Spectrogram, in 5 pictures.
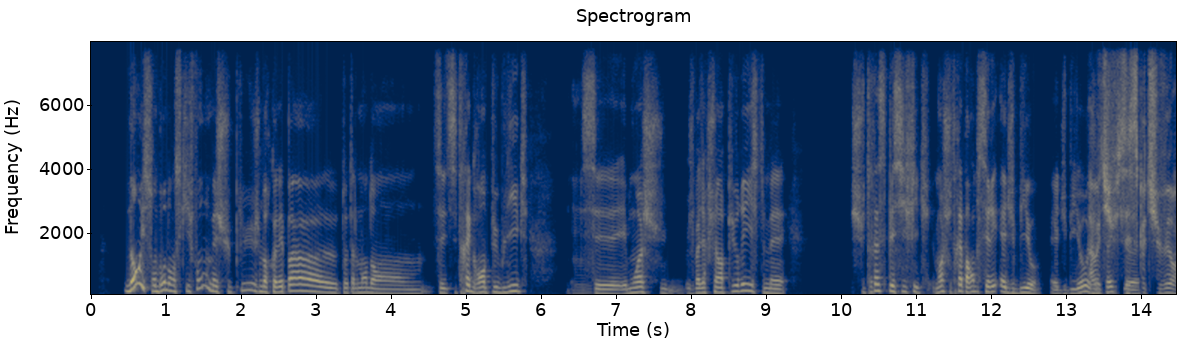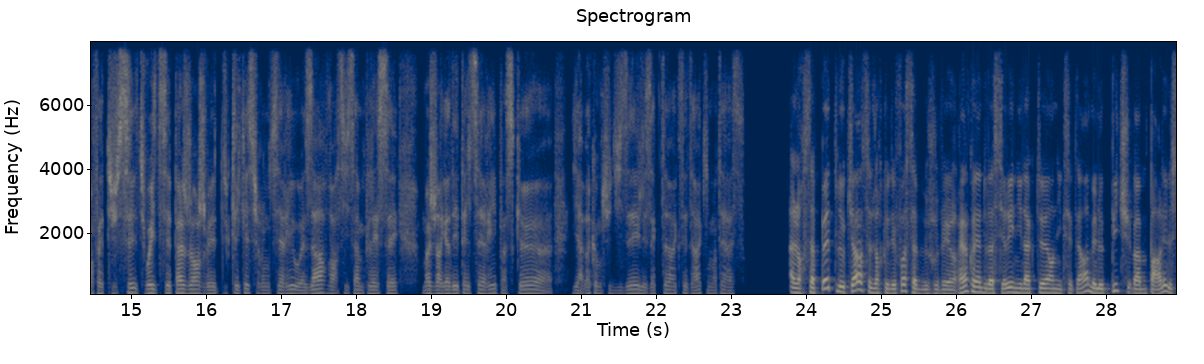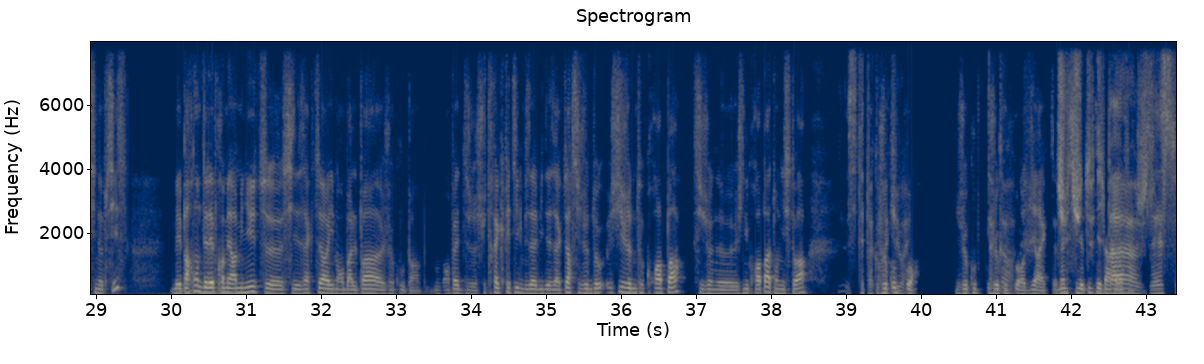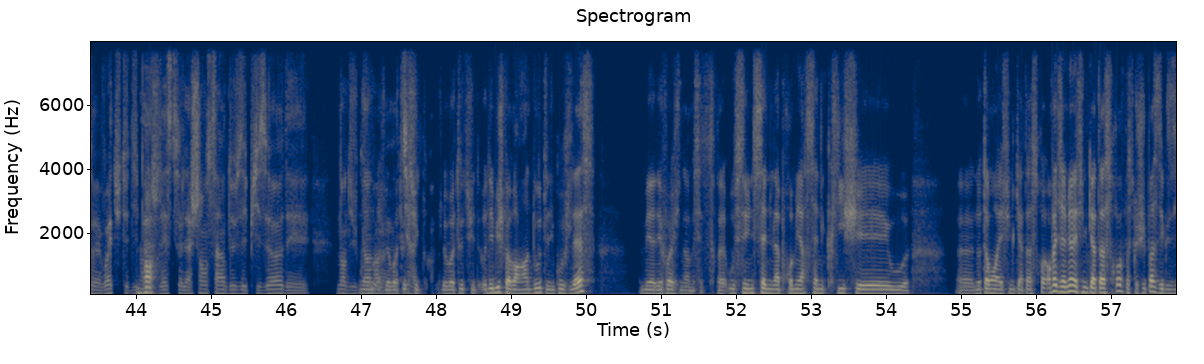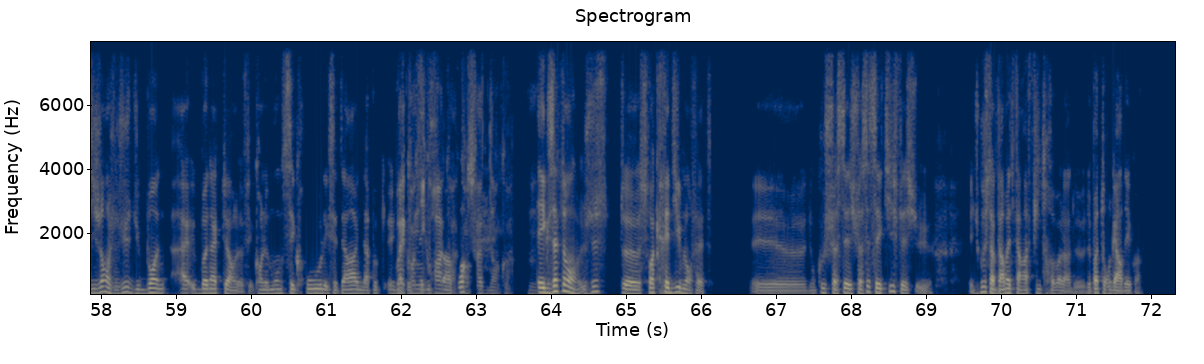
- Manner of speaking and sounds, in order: tapping; put-on voice: "HBO. HBO"; other background noise; laughing while speaking: "Non"
- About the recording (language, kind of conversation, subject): French, podcast, Que penses-tu du phénomène des spoilers et comment tu gères ça ?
